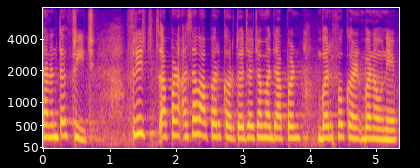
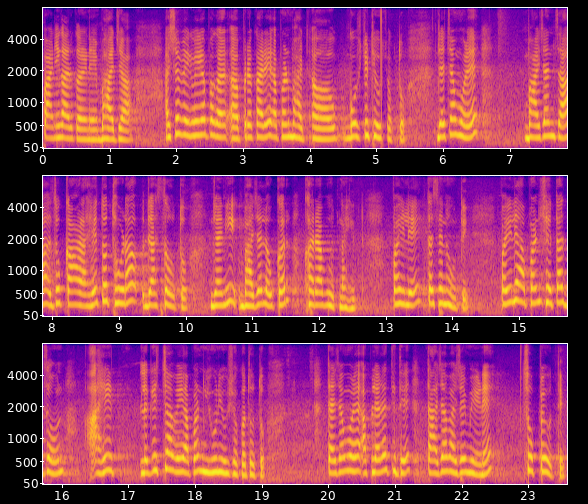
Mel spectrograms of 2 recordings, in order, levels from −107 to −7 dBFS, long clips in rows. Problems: constant background noise, background conversations at intervals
